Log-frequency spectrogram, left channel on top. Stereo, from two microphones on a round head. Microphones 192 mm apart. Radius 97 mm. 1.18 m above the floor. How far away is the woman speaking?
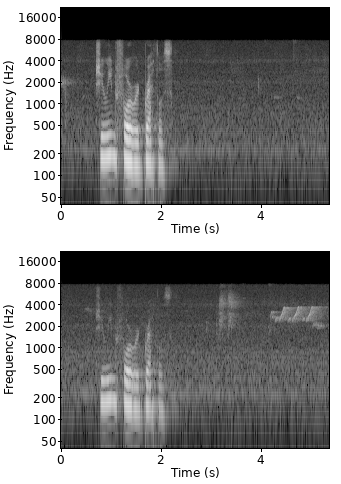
About 0.6 m.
